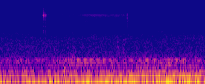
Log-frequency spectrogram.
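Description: A car drives along just before joining the highway, giving a steady, dense low rumble of engine and road noise that stays even throughout with no voices.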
